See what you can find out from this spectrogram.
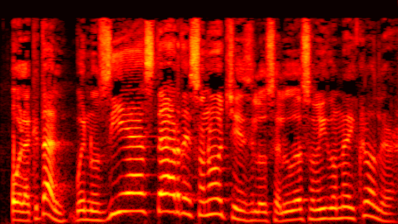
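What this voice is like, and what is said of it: Announcer-style narrator voice. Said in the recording (Spanish): “un saludo con voz de locutor ... con voz de narrador ... Vamos a hablar con voz de narrador”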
